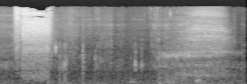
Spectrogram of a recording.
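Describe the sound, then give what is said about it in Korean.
Two hissing bursts from an aerosol spray can: a short, loud spray first, then a longer, softer spray a moment later, with no voices. “아, 칙칙 스프레이 뿌리는 소리군요.”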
